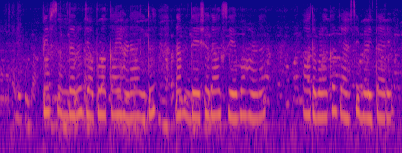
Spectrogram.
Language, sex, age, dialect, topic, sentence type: Kannada, female, 18-24, Northeastern, agriculture, statement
